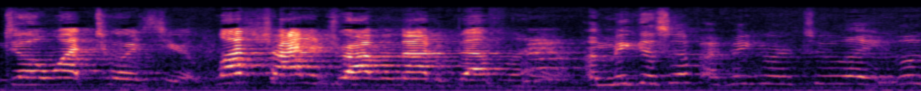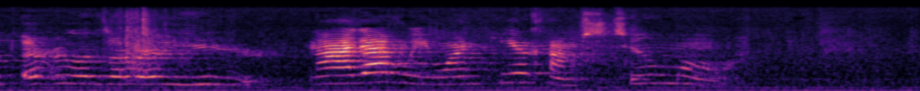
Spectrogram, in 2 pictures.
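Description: A young girl speaks clearly and with expression.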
